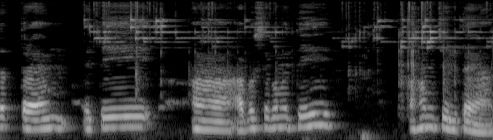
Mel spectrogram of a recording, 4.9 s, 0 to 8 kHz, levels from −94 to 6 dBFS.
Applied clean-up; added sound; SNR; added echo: classical method WPE with log-MMSE.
